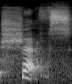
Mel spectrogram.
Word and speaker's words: chef: 在节目中呢，2队的小厨师要完成食物挑战来得分。Tiffany 老师提到呢，cook 跟 chef 一样都可以指厨师，但是 chef 特别指的是大厨、主厨。同学们要小心这个字的发音哦，念作 chef。而且呢，复数直接在字尾加上 s 就可以了，念作 chefs，不用像其他 f 或是 fe 结尾的字，必须要去掉 f 或 fe 加上 ves。这类的字有什么呢？比如说一只野狼 one wolf，那复数我们要把 f 去掉，变成 wolves。还有像 knife 刀子，复数的话呢，要把 fe 去掉，变成 knives。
